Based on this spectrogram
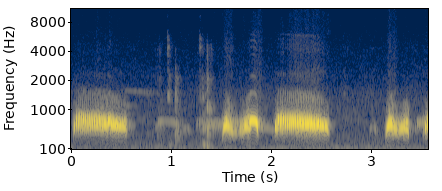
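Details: Decoy thúc gù cooing of a spotted dove, Thổ voice style, for bird trapping: long steady coos alternating with short rising notes, a faint low hum beneath.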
